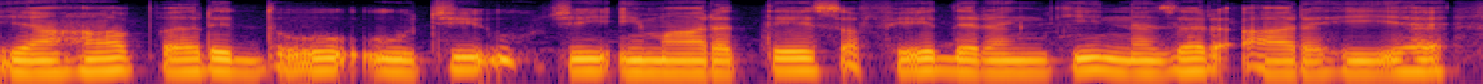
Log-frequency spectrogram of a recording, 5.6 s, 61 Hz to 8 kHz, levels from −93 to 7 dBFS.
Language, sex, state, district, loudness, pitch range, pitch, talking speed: Hindi, male, Jharkhand, Ranchi, -16 LUFS, 120-135 Hz, 130 Hz, 140 wpm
